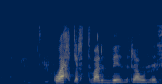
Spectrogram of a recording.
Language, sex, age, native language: Icelandic, female, 9, Icelandic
